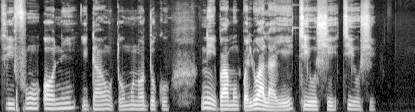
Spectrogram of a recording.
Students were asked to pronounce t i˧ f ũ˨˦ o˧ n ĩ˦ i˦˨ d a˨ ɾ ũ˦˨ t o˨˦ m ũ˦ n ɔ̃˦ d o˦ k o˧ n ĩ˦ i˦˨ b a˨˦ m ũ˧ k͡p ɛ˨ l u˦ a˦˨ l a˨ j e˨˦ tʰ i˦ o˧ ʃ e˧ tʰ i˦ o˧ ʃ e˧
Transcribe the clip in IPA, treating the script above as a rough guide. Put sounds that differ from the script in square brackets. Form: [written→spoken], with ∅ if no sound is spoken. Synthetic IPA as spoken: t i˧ f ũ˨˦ [o˧→ɔ˧] n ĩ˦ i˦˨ d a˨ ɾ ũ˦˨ t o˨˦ m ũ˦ n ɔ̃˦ d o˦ k o˧ n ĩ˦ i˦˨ b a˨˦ m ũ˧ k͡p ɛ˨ l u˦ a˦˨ l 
